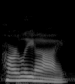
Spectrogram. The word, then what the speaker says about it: Parlay AI: This is also the exact kind of situation where I use Parlay AI, pronounced par-lee-eye, before trusting a trend.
